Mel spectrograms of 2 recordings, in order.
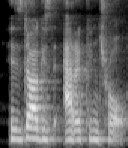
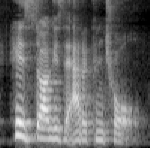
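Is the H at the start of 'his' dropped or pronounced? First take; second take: dropped; pronounced. First: The H at the start of 'his' is dropped. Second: The H at the start of 'his' is pronounced. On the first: "you will still drop the H" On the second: "pronouncing the full H"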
